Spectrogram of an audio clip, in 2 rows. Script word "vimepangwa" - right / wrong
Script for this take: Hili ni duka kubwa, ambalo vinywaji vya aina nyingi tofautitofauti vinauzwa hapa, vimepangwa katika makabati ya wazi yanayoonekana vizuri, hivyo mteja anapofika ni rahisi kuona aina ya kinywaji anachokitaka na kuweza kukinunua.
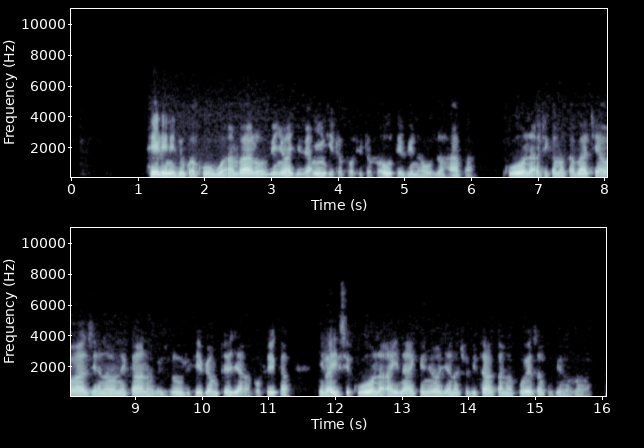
wrong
